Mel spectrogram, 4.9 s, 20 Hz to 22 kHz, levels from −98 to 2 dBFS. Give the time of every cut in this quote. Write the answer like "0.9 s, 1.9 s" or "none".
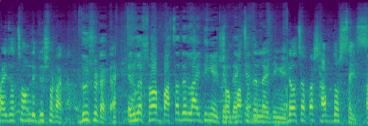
1.6 s, 3.8 s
